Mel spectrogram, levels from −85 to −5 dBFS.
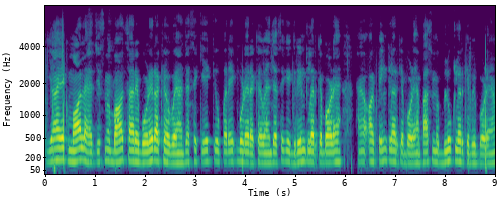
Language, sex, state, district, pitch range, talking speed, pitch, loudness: Hindi, male, Jharkhand, Garhwa, 140-155 Hz, 275 wpm, 145 Hz, -17 LUFS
